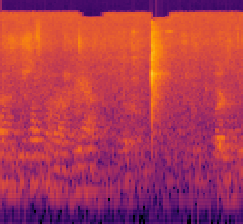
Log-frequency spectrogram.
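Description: A man talking quietly, then a single sharp click about one and a half seconds in.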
